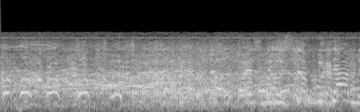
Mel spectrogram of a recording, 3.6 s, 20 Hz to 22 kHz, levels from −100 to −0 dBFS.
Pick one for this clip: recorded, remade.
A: remade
